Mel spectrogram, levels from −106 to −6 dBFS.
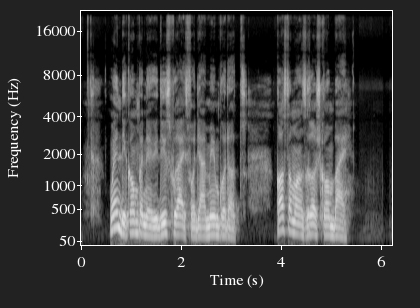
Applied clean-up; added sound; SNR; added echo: none; none; none; none.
